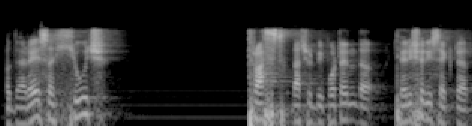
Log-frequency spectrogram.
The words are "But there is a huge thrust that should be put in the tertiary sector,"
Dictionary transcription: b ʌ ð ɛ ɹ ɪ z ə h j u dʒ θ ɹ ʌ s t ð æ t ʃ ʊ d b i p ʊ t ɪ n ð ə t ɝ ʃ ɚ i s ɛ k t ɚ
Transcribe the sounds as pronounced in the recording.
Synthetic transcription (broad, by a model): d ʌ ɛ ɹ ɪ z ə h j u dʒ t ɹ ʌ s t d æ t ʃ ʊ d b i p ʊ t ɪ n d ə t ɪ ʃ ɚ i s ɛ k t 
